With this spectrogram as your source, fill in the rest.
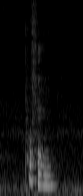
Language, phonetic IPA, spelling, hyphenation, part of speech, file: German, [ˈpʊfn̩], puffen, puf‧fen, verb, De-puffen.ogg
- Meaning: 1. to puff 2. to nudge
